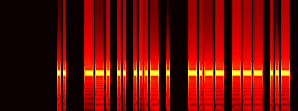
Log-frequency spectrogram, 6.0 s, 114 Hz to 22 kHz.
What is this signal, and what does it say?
Morse code, heard as a keyed tone, about 22 wpm, 700 Hz. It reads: I GIVE YOU
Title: Sentences from Top 1000 Words - Review Part 5 - 22wpm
